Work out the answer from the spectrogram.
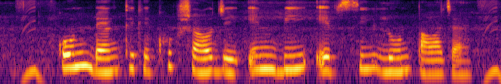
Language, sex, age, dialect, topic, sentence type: Bengali, female, 36-40, Standard Colloquial, banking, question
